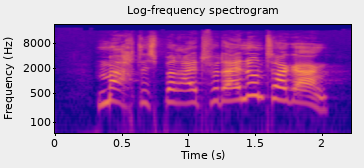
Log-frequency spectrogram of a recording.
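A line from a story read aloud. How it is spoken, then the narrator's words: Scream. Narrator (German): schrie Elsa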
